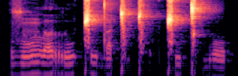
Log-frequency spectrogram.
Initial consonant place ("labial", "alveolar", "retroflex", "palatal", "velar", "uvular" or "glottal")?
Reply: alveolar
